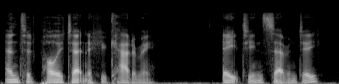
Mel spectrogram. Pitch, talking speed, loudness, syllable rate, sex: 90 Hz, 90 wpm, -22 LUFS, 6.3 syllables/s, male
